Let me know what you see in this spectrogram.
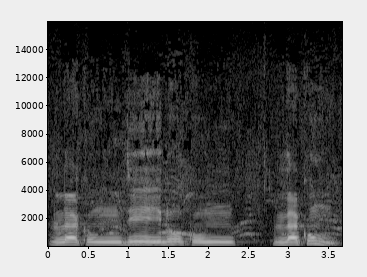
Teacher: এখানে মিম সাকিন, কিন্তু এই মিম সাকিনকে গুণনা করা যাবে না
